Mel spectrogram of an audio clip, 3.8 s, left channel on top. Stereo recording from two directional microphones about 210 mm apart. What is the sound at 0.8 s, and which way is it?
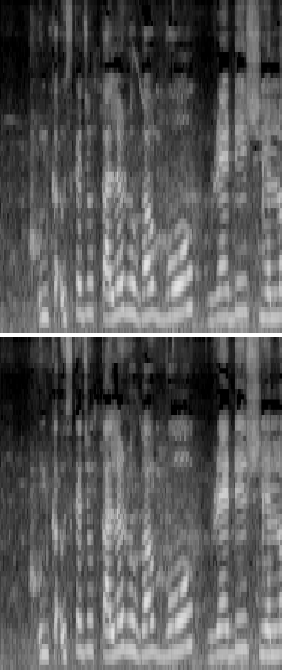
Speech, 15° left (ahead or behind).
